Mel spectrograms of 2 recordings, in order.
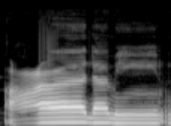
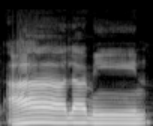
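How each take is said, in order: First: Very slow "আলামিন" opened from a pressed throat; squeezed ain. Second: Slow "আলামিন" with a clean glottal first vowel; hamza mistake. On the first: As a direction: stretch "আলামিন" with pharyngeal first sound. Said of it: "গলা চাপ লাগবে". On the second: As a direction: say "আলামিন" with no throat squeeze. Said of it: "তাহলে হামজা আসবে". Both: Shown as a demonstration.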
